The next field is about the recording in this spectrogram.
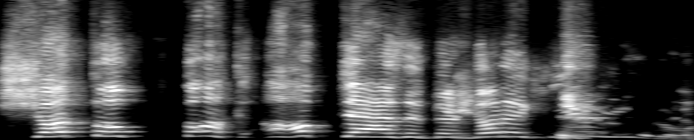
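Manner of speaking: high, shrill screaming. Voicing a character telling another to shut up before they're heard: screaming at someone to be quiet. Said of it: "outwardly out loud is screaming at you to be quiet".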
